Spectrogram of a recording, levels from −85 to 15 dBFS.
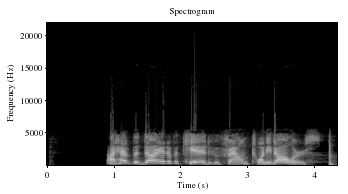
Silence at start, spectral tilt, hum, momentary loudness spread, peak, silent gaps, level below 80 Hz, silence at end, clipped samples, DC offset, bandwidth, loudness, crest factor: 0.9 s; -5.5 dB/octave; none; 9 LU; 0 dBFS; none; -62 dBFS; 0.05 s; under 0.1%; under 0.1%; 7.8 kHz; -13 LUFS; 14 dB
